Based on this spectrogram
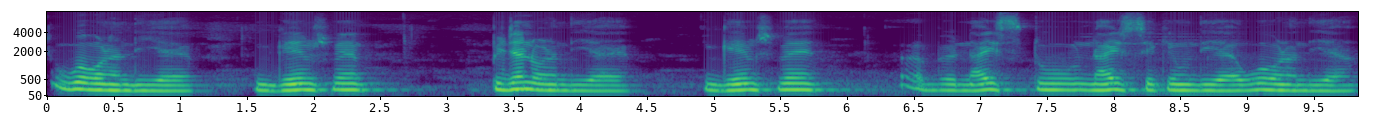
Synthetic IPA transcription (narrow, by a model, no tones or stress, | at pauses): ʊaʋəɽ̃ə̃nd̪iːɛː | ɡeːmsmẽ | pɪɖənʋəɽ̃ə̃nd̪iːaːe | ɡeːmsmẽ | naːɪsʈuːnaːɪst͡ʃeːkẽɦʊ̃ːnd̪iːɛeʊaʋəɽ̃ə̃nd̪iːɛː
